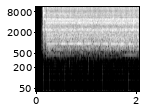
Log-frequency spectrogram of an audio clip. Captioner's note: the sound of an old school threatre projector spooling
